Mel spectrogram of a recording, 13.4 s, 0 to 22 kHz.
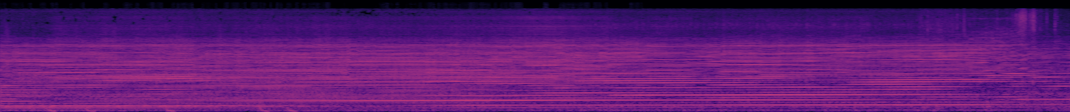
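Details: Voron Legacy 3D printer input shaper resonance sweep, passing roughly 41 to 95 Hz: steady buzzing from the frame climbing slowly in pitch; normal resonance-tuning behaviour.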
